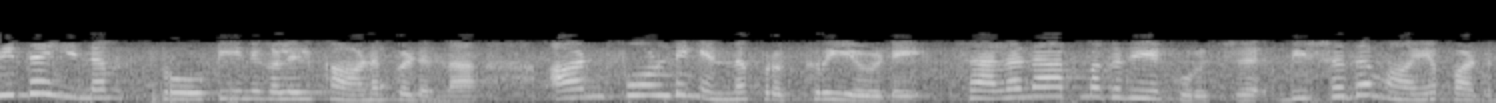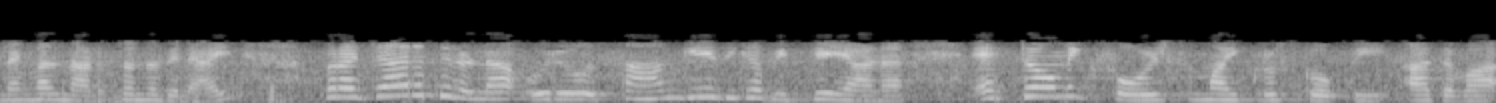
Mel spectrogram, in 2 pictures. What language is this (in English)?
Malayalam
